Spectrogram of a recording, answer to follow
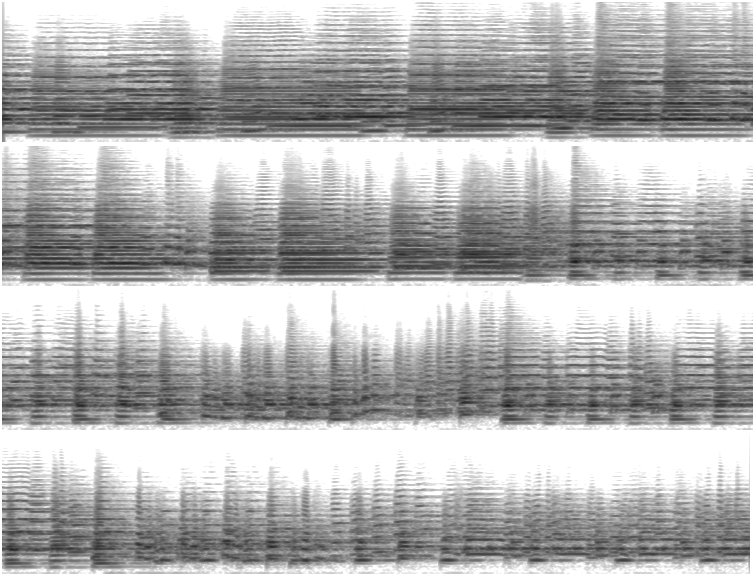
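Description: Brass quintet of two trumpets, French horn, trombone and bass trombone playing. For about the first twelve seconds it is a full, loud passage over long held bass notes; then it turns to a lighter, quieter passage of short, quicker notes.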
